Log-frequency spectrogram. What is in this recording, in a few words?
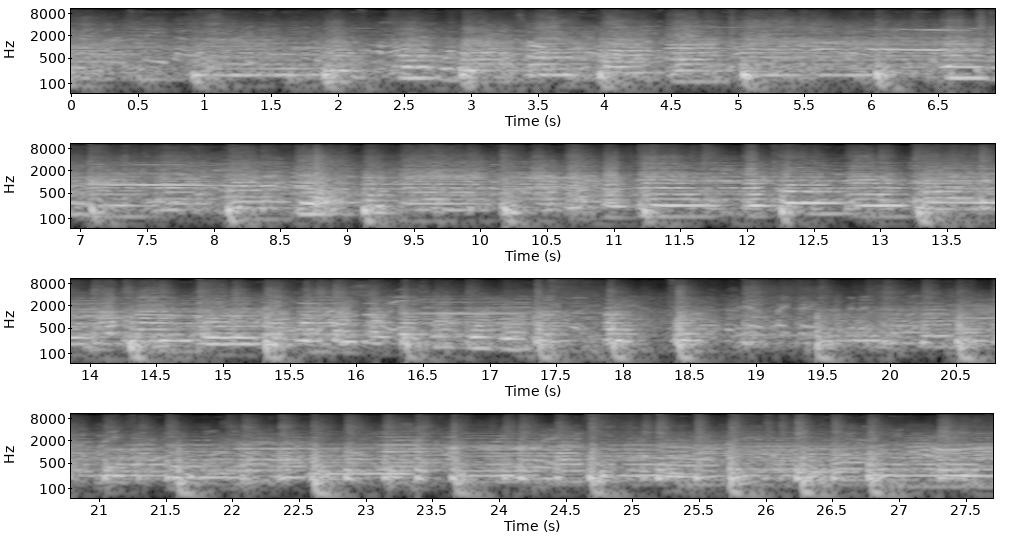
bonfire music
